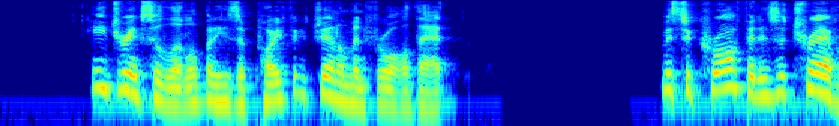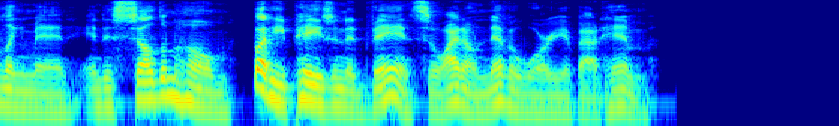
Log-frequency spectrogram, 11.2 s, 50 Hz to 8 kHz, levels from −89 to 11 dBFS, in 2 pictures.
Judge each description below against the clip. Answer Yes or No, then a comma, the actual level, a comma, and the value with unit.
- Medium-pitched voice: No, low, 120 Hz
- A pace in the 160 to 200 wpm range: Yes, average, 180 wpm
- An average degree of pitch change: No, wide, 7.7 semitones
